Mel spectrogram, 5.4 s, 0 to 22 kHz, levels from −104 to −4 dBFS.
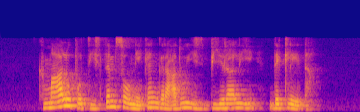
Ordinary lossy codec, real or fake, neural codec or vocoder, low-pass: none; real; none; 5.4 kHz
